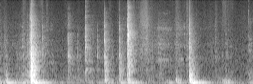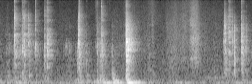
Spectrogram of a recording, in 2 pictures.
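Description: Irregular knocks and clunks of a drill-press motor and its sanding disc being shifted and set down on the wooden base of a homemade disc sander, the loudest knock about half a second in.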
